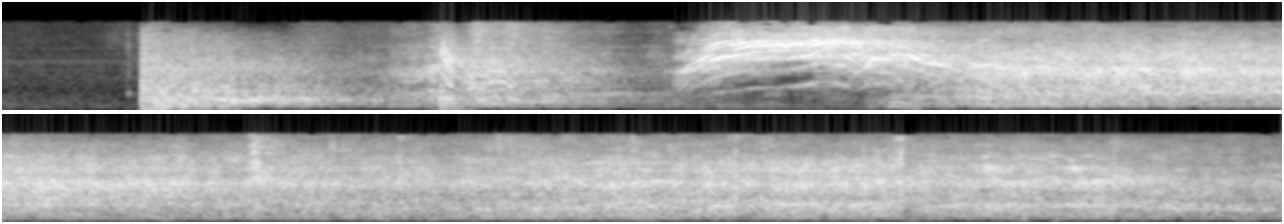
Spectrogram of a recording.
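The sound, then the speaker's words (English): A sharp bang rings out, then a theatre cat called Lucky lets out a loud, drawn-out yowling meow, followed by a steady wash of noisy sound with no talking. “I'm sorry, but that cat was really getting on my nerves.”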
